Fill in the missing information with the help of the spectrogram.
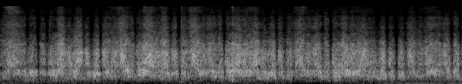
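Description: Fingertips and short nails scratch the lid of a closed, long rectangular Hermès box of orange textured paper over cardboard (contents unknown), lying on a fluffy blanket, with the hand partly out of frame at the start. The result is a dense, continuous raspy scratching, centered in the midrange with almost no low end, pulsing with quick irregular strokes for the whole clip.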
